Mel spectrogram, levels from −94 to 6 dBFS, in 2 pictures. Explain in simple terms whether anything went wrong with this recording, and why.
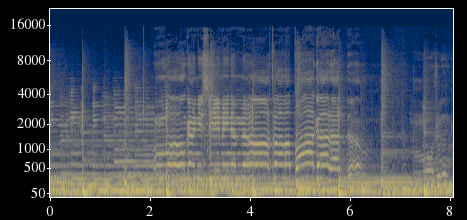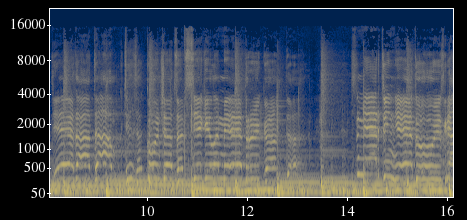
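Two sharp snaps sit on top of the sound at 1.86 s and 10.75 s, the second one louder. Each is an electrical switching spike, most likely a nearby switch or static discharge. Unlike a dropout, nothing goes missing; the sound carries on underneath.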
